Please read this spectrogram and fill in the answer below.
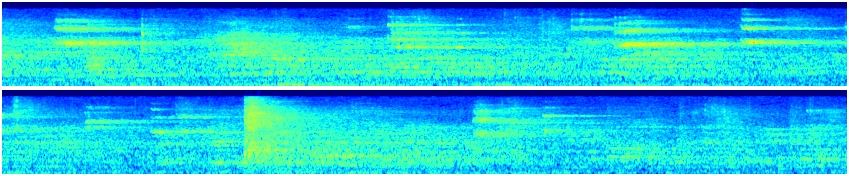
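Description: Court shoes squeaking on a wooden badminton floor in a large echoing hall, with a sharp smack of a racket hitting a shuttlecock about five and a half seconds in. Voices talk in the background.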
